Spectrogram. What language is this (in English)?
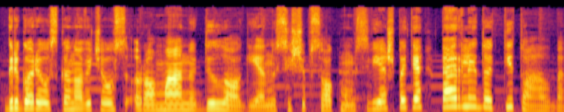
Lithuanian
